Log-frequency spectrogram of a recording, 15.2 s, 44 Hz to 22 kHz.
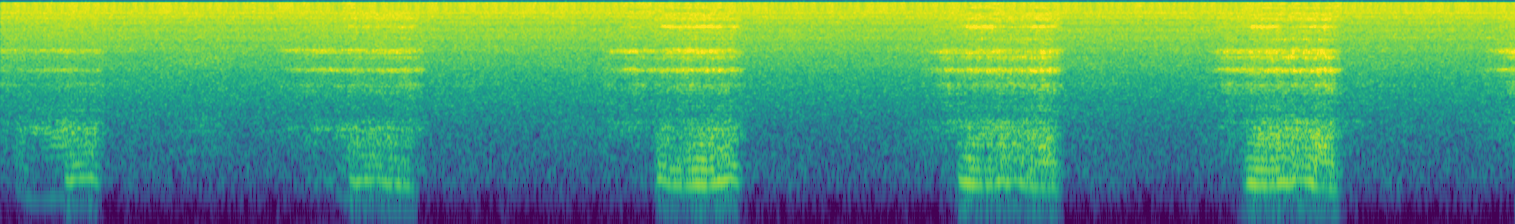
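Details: An adult man snoring in sleep after 2 AM, loud enough to hear from another room: loud, regular snores on each in-breath, about five in fifteen seconds, with quiet pauses between.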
